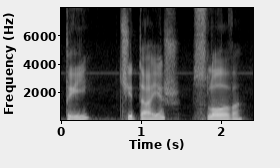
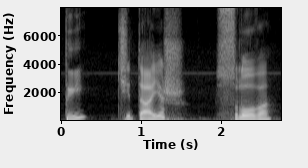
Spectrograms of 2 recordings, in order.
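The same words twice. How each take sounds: First: Said in the usual way. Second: Ты читаешь слово spoken very slowly, word by word; slow model sentence. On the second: Shown as a demonstration. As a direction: read it out slowly for the learner. (lentement, mot par mot) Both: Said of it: "tu lis un mot".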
